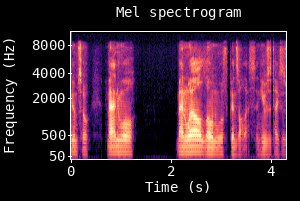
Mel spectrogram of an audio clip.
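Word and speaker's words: Gonzaullas: I believe it's pronounced Gonzalez. It's a spelling I've never seen before, G-O-N-Z-A-U-L-L-A-S. If it's pronounced a different way, let me know. I'm not sure. I'm going to say Gonzalez. He was known as, quote, Lone Wolf.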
